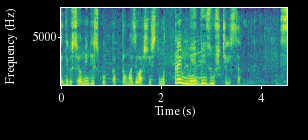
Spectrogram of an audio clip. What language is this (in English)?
Portuguese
